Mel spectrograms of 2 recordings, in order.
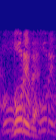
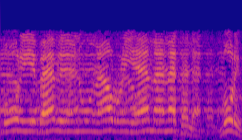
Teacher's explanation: ضممنا الفم، فالفم عندما استدار كالخاتم لم يسمح لكثير من هواء الزفير، يعني قلل انبعاث هواء الزفير. بدل أن قلت ضل قلت ضرب.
